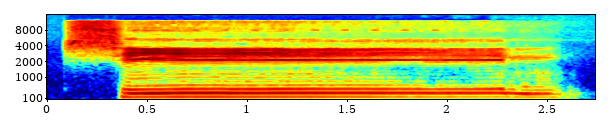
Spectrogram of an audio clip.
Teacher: শিনটা হলো জিমের মত করে জিহ্বার মাঝখানটা উপরের তালুর সাথে লাগবে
